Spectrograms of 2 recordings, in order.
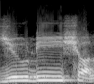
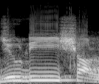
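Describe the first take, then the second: First: The ending is said as 'shal'. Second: The ending is said as 'shal'.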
